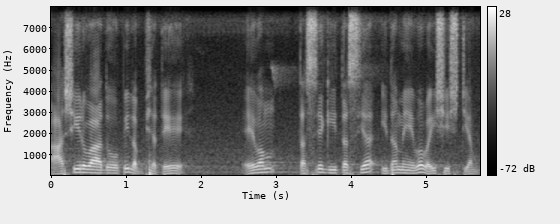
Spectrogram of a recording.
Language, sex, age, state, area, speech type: Sanskrit, male, 18-30, Chhattisgarh, rural, spontaneous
